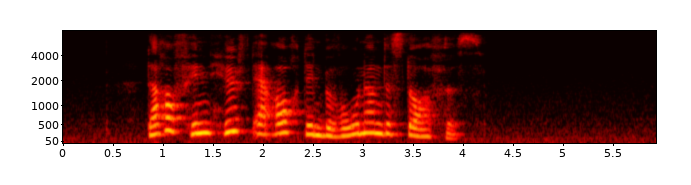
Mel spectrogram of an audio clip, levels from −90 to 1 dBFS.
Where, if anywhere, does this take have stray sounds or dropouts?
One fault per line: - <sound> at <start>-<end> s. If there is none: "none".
none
